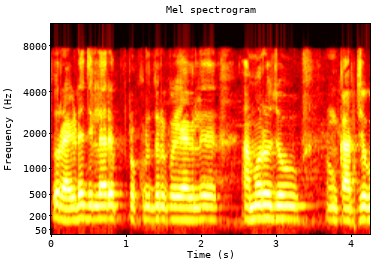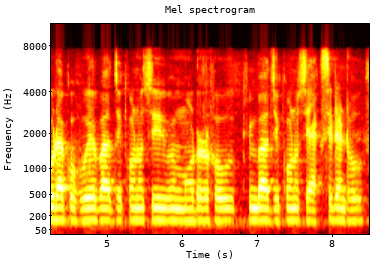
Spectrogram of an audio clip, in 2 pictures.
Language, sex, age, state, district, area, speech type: Odia, male, 18-30, Odisha, Rayagada, rural, spontaneous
